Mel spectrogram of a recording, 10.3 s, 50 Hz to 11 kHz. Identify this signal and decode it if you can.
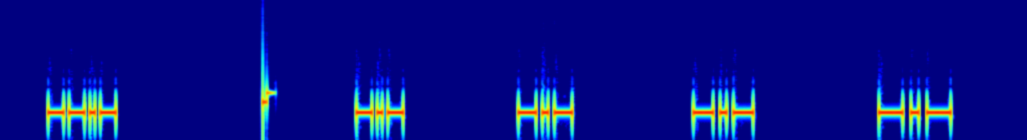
Morse code, heard as a keyed tone, about 20 wpm, spaced as for 6 wpm, 700 Hz. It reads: Q KKKK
